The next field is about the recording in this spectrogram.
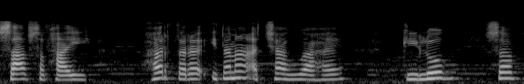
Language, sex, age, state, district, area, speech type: Hindi, female, 60+, Uttar Pradesh, Prayagraj, urban, spontaneous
